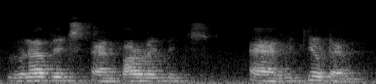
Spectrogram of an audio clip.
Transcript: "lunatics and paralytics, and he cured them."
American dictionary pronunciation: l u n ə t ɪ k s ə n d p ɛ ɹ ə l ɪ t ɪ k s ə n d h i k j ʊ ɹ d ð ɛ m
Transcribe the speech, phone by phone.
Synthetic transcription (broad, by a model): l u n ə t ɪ k s ə n d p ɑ ɹ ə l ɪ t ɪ k s ə n d h i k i l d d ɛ m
